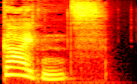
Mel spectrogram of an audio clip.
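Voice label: "guidance", British English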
